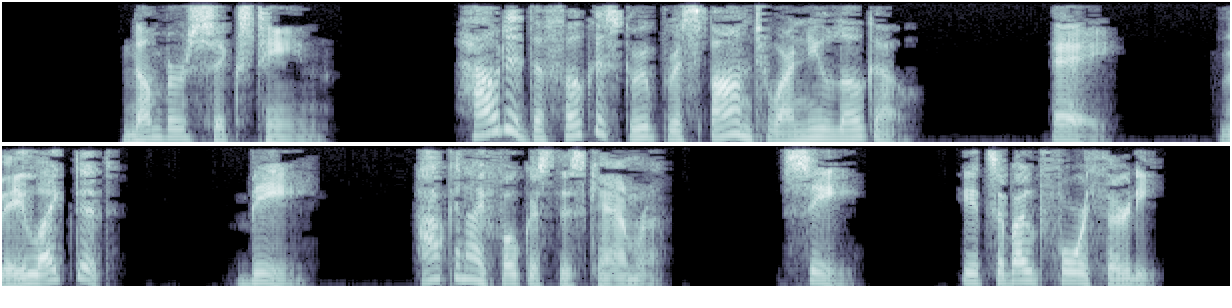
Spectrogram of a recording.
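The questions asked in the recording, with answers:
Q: How did the focus group respond to our new logo?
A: A: They liked it.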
